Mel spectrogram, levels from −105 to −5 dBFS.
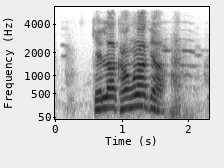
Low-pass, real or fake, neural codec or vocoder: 5.4 kHz; fake; codec, 16 kHz in and 24 kHz out, 1 kbps, XY-Tokenizer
